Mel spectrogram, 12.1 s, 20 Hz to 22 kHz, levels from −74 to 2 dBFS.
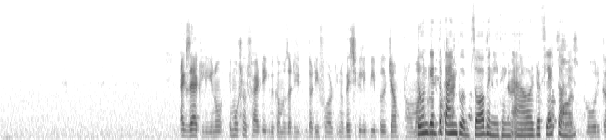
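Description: It's a short speech clip, and the trouble sits in the last few seconds. From 8.68 to 9.5 s the voice sinks sharply, by something like 20 dB at its worst, for most of that stretch. Then from 10.13 to 11.79 it dips again, by roughly 15 dB, in pieces adding up to about half a second. That's speech suppressed in double talk, likely the echo canceller ducking this talker while the far side was speaking too. Overlapping those spots there's an echo leak: a faint copy of the voice trailing 271 ms behind, around 20 dB down, from 8.69 to 9.74 s and again from 10.83 to 11.58 s. The fixed delay suggests a loudspeaker on one end whose canceller likely didn't fully scrub its mic pickup before sending it back.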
